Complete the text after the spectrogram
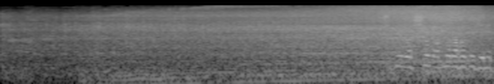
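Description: A truck engine rumbles as it drives closer and passes by.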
